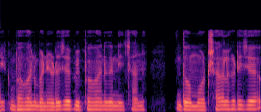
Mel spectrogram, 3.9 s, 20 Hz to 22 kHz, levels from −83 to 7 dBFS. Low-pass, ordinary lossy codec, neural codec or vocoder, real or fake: 7.2 kHz; none; none; real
